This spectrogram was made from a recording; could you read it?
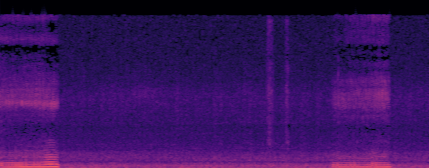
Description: Our Chihuahua snoring dressed in his onsie pyjama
